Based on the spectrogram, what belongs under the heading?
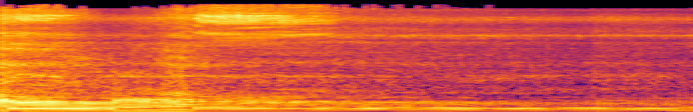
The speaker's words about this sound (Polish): Te maksymalne obroty to w motocyklu Krzysztofa Kasprzaka. Widziałem bardzo długo dzisiaj, próbowałeś, testowałeś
